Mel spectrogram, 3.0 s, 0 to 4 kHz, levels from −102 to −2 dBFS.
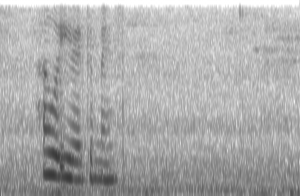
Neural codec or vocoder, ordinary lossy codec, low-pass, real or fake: none; none; 3.6 kHz; real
